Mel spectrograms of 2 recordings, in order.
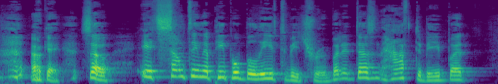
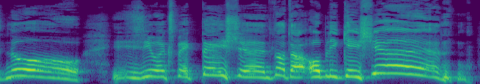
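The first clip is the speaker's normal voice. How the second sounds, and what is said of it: Put-on French accent. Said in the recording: “That's my best French accent.”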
